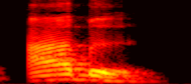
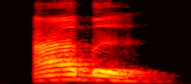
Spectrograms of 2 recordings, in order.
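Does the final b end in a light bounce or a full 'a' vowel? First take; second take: full vowel; full vowel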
